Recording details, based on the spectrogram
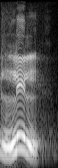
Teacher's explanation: پہلے لام کو دوسرے لام سے ملائیں گے، پہلے لام کی نیچے زیر ہے، دوسرے لام ساکن ہے، دوسرا لام ساکن ہے۔ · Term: ادغام بلا غنہ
